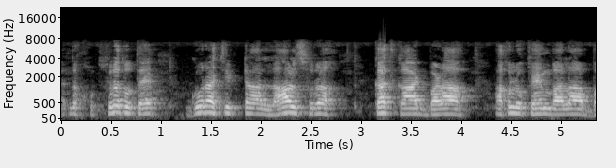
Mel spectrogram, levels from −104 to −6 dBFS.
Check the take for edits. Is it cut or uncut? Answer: uncut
